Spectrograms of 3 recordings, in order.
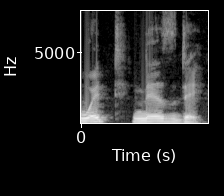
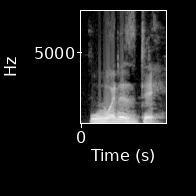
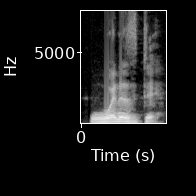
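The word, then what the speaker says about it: Wednesday: এরপর আমরা বলি এটাকে, এরপর দেখো লেখা আছে ওয়েডনেসডে, কিন্তু এটা সঠিক উচ্চারণ হচ্ছে ওয়েনেসডে, ওয়েনেসডে, ওয়েনেসডে।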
